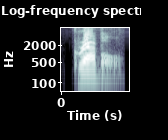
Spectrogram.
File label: "grabble", American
